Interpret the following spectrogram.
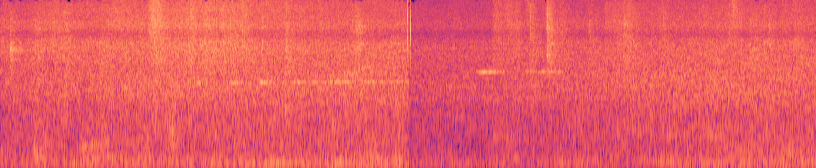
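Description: Steady background rumble with a hiss over it; the hiss drops away abruptly about four seconds in.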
